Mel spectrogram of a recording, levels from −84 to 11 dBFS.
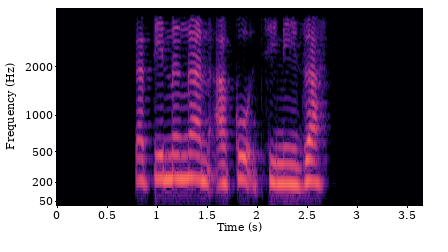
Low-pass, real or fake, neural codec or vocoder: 3.6 kHz; real; none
